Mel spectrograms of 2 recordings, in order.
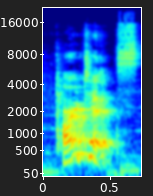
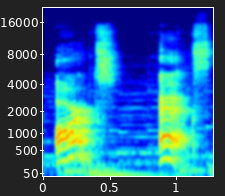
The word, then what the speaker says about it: Arrtx: that makes sense Holly say it properly okay our ticks oh art X okay I like that better do I okay either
